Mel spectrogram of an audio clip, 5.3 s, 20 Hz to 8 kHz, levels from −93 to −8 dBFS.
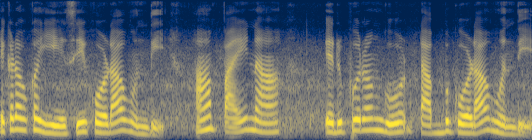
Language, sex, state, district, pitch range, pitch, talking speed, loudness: Telugu, female, Telangana, Hyderabad, 185-235 Hz, 200 Hz, 135 wpm, -13 LUFS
